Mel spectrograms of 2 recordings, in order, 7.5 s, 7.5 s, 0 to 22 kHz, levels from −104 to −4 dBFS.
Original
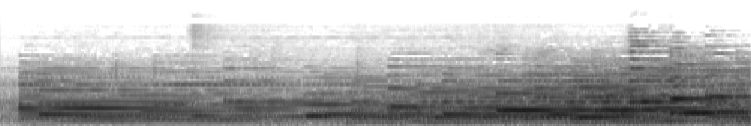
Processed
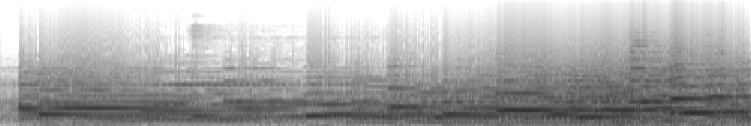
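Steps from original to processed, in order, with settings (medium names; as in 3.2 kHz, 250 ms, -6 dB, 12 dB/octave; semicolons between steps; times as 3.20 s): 4.15–4.56 s: low-pass 1.4 kHz; in parallel at -2 dB: compression, threshold -27 dBFS, peak gain reduction 12 dB; on the sum: one-sided clip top -20.5 dBFS; trim -8 dB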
